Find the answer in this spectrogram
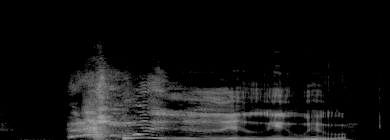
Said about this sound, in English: Maybe after I sneeze. Let's see.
